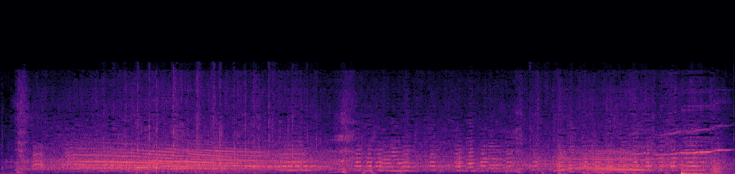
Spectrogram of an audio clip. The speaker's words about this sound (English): Everyone's cheering. The like band is playing.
